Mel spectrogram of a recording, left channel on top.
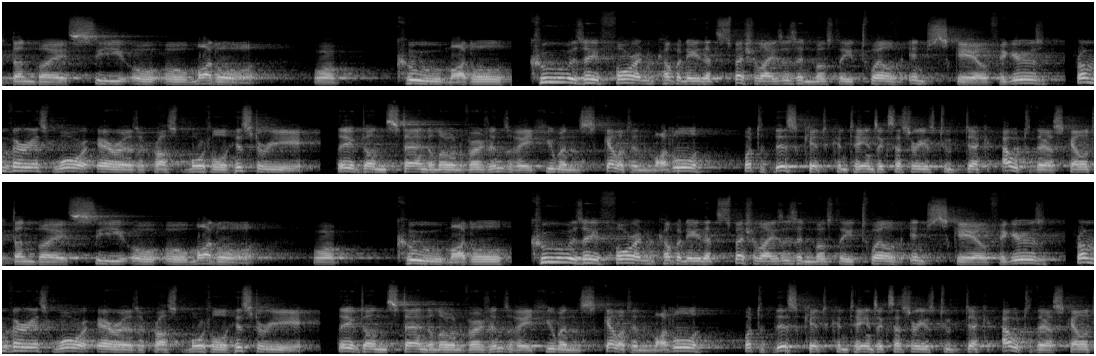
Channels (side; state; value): both; normal; correlation 0.24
